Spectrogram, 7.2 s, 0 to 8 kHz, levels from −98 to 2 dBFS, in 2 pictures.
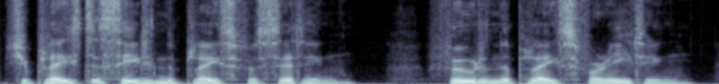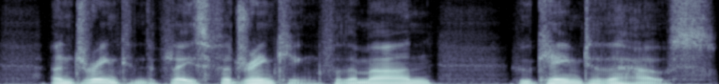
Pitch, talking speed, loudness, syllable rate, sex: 115 Hz, 250 wpm, -18 LUFS, 6.3 syllables/s, male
